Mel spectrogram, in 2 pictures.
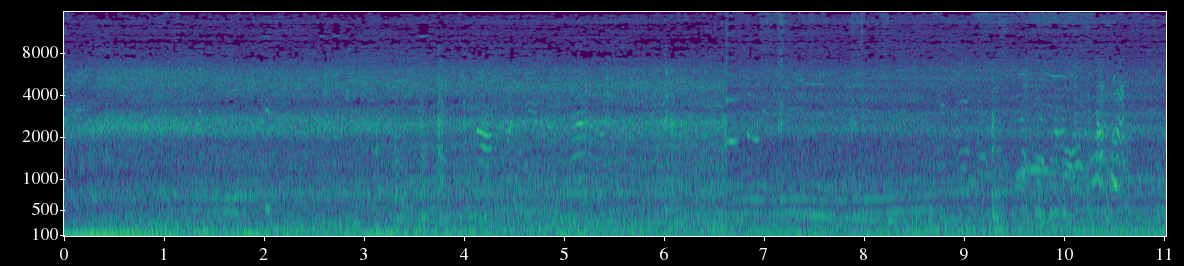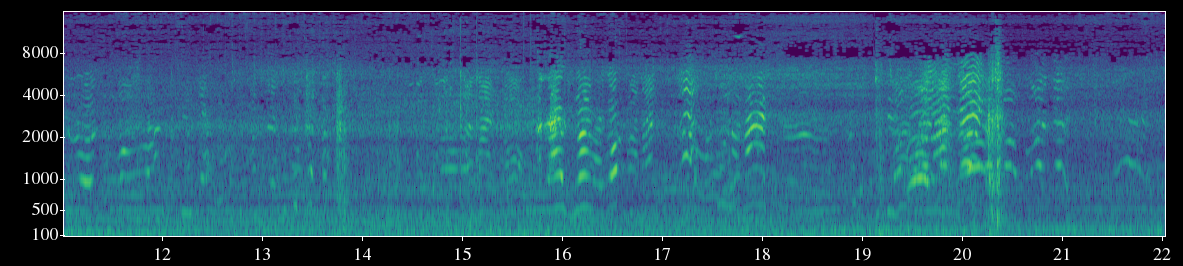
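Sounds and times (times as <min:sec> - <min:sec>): excavator engine humming: 0:00.0 - 0:22.0
children calling out: 0:01.4 - 0:22.0.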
